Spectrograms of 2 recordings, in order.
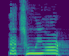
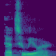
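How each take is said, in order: First: High, loud declaration; fervent loud preaching; ringing proclamation. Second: Much softer echo of the proclamation; quiet emphatic restatement; soft repeat. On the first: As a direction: shout it triumphantly. Climax take of same line. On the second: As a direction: drop to a near hush. Repeats climax line softly. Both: Acted.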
